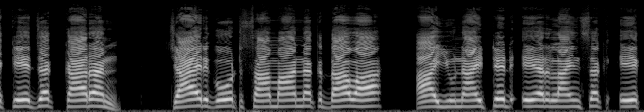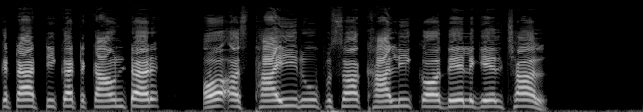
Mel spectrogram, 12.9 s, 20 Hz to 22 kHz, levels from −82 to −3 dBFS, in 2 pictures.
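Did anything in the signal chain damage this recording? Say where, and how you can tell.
No, nothing in the signal chain damaged this audio.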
